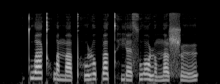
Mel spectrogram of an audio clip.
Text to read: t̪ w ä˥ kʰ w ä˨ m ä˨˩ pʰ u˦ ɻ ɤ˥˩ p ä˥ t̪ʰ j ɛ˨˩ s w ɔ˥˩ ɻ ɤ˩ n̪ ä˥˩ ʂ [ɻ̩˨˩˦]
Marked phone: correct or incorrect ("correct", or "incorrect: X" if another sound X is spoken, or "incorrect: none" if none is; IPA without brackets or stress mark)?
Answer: correct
